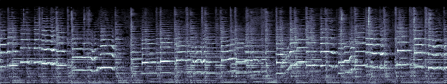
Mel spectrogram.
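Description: Trad jazz trio playing an instrumental passage: a soprano saxophone plays a solo melody over a strummed banjo and a plucked double bass keeping a steady beat.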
